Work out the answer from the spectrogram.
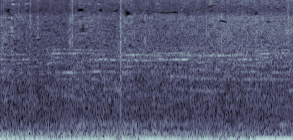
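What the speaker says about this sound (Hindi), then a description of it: "बहुत ट्रैफिक है" Road traffic in Mumbai heard from inside a moving car, a steady low engine rumble and road drone that stays loud and even throughout.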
